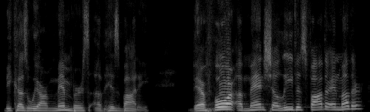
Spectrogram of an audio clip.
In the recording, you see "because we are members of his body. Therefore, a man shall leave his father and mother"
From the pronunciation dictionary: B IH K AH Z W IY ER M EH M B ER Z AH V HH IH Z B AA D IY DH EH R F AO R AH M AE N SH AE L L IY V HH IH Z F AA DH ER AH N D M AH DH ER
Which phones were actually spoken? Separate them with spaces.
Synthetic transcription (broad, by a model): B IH K AH Z W IY ER M EH M B ER Z AH V IH Z B AA D IY DH EH R F AO R AH M AE N SH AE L L IY V HH IH Z F AA DH ER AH N M AH DH ER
